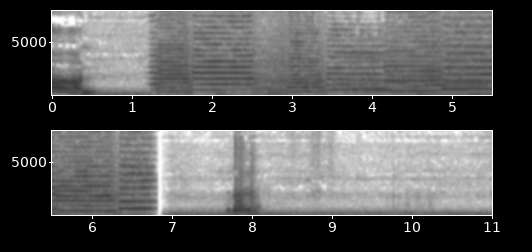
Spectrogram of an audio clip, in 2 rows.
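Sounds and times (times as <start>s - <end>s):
two-tone fire engine sirens: 1.2s - 6.9s.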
